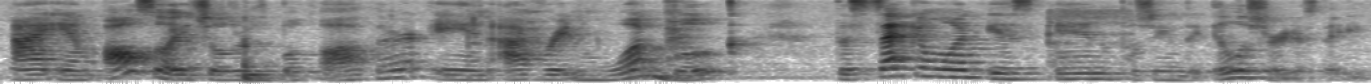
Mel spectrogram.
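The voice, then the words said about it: Slight Southern US twang. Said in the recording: “all the way from the South. So if you hear a little twang, I am from Baton Rouge, Louisiana.”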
